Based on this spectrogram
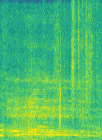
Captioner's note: audience gasps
